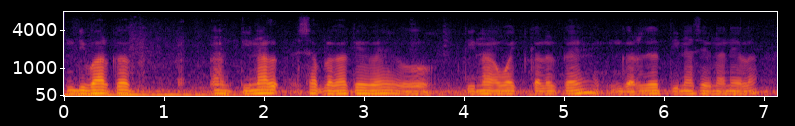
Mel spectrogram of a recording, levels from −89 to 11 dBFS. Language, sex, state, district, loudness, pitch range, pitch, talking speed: Hindi, male, Arunachal Pradesh, Papum Pare, -19 LUFS, 90-105 Hz, 100 Hz, 135 wpm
